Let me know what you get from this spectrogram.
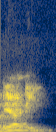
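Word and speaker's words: نياڻي: कहा जाता तो नियानी नियानी नून पर जेर ये और अलिफ जबर के प्रोनंसिएशन के साथ मिले हुए ण यन है याने जो सेकंड लास्ट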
